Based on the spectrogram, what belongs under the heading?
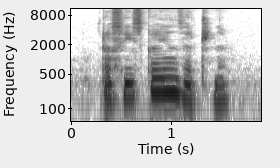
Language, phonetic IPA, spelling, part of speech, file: Polish, [rɔˈsɨjskɔjɛ̃w̃ˈzɨt͡ʃnɨ], rosyjskojęzyczny, adjective, LL-Q809 (pol)-rosyjskojęzyczny.wav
